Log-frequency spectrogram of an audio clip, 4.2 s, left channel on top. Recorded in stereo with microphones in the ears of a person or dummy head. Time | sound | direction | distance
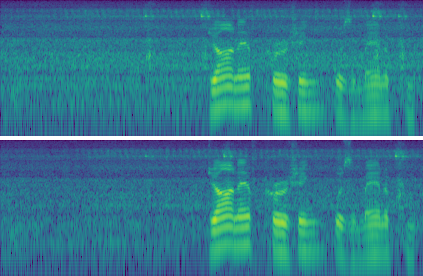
2.1 | a man speaking | 20° right (ahead or behind) | ?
